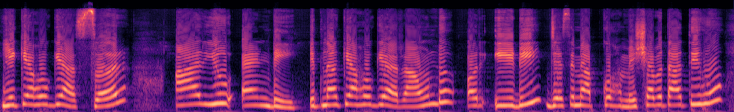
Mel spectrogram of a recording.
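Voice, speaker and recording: A high-voiced woman teaches English reading at an unhurried pace. She spells each word out letter by letter, blends the parts together and patiently repeats the result. The recording is dry, with no room sound. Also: no room sound. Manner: spells words letter by letter, then blends them. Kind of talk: slow spelling-out lesson.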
